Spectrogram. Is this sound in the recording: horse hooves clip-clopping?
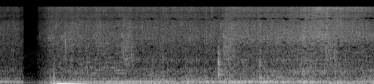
no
